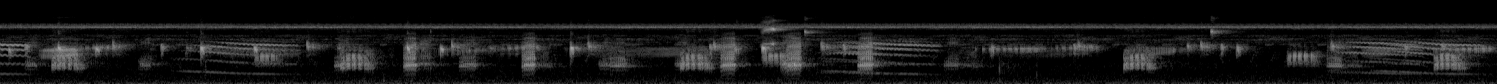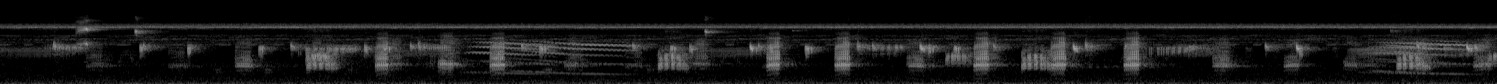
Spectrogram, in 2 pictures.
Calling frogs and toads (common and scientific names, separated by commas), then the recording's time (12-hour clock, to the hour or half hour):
Scinax fuscovarius, Pithecopus azureus, waxy monkey tree frog (Phyllomedusa sauvagii), menwig frog (Physalaemus albonotatus), lesser tree frog (Dendropsophus minutus), dwarf tree frog (Dendropsophus nanus)
~2am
